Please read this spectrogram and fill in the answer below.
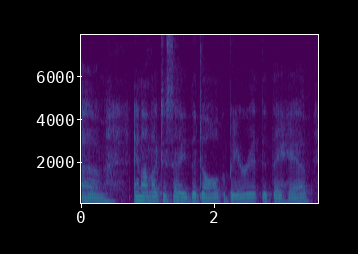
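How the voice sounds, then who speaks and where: Quiet and fairly low-pitched, a woman speaks at a moderate pace. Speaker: vlogger, stay-at-home mom. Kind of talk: casual vlog talk. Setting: at home, early morning. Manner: speaking quietly; halting, many fillers.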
